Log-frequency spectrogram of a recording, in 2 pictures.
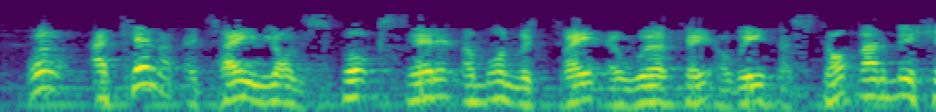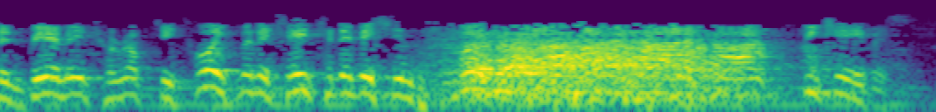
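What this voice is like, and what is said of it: Scottish accent slipping into Irish. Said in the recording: “Scottish accent which keeps lapsing into my native Irish accent”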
